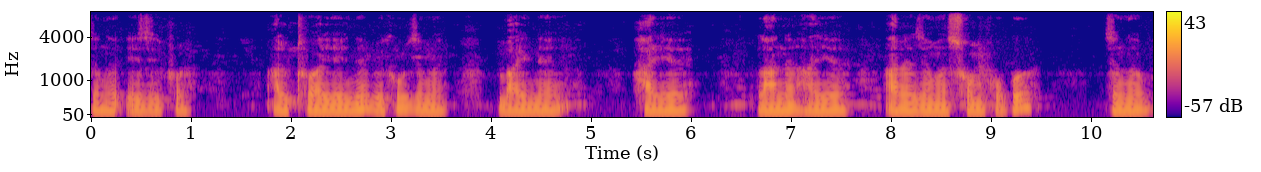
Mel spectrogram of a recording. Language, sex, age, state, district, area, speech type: Bodo, male, 30-45, Assam, Chirang, rural, spontaneous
